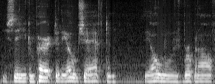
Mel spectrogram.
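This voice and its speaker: An older man giving a hands-on repair walkthrough in plain-spoken, halting phrases. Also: lowish voice, level tone, warm tone, slight background noise.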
